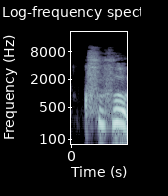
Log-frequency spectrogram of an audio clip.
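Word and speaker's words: 工夫: 그래서 스를 붙여가지고 발음은 쿠후 갑니다.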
